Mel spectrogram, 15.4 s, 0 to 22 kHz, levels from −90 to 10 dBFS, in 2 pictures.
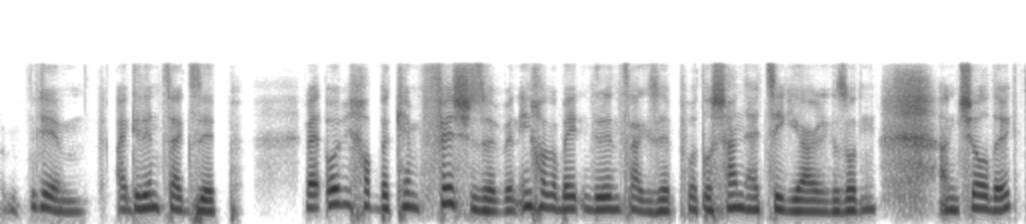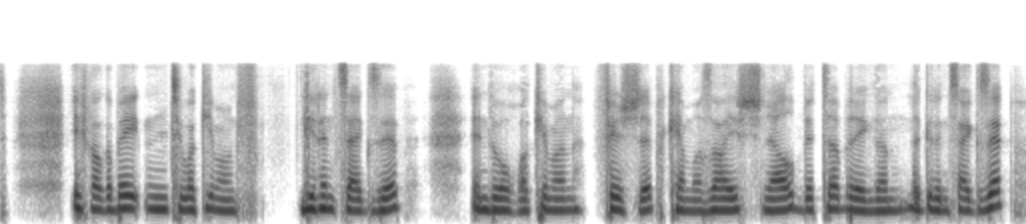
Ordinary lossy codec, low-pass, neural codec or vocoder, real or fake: none; none; codec, 16 kHz, 0.8 kbps, ZipCodec; fake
